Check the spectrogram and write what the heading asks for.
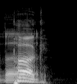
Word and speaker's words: Pugh: Florence Pugh, or however you pronounce her name. It's a good one. It's about the Pug.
